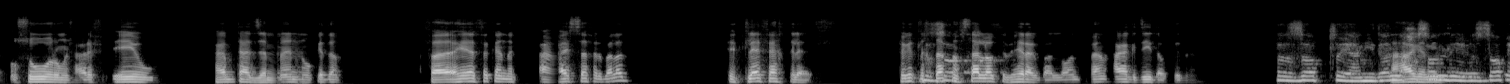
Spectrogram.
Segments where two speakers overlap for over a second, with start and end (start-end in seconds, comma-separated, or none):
none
